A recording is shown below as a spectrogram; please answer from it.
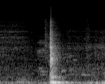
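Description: Tall closet door in a standard balcony cabin on a cruise ship opening with a single short knock-like thud, close and fairly loud amid low room tone.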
